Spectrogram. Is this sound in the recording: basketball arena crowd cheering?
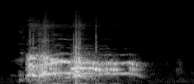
no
